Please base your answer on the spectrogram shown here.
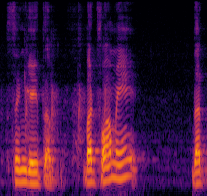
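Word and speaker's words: Singeetam: For once and all in Kodambakkam, there was always a confusion how to pronounce this name. In Tamil Nadu, he used to get very upset because they missed the Sangeetham. No, it is Singeetham, please.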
